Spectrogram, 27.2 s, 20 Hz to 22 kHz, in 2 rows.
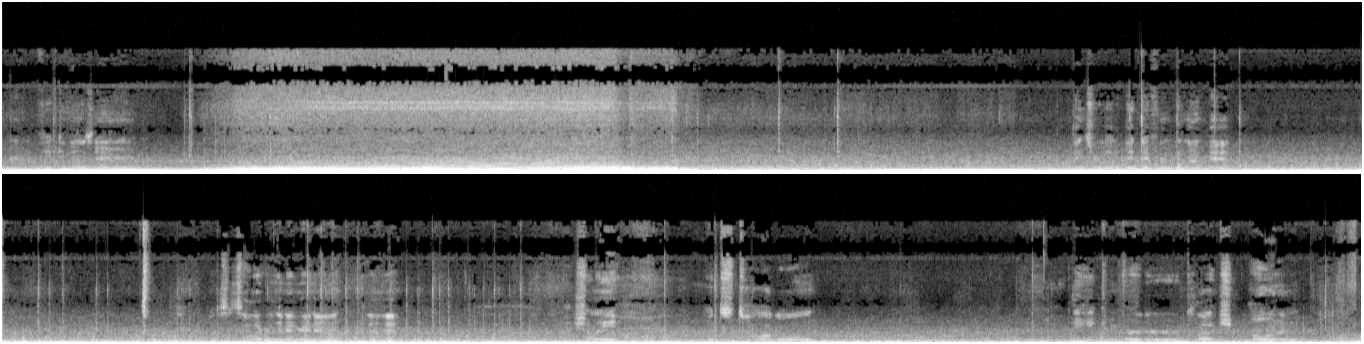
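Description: A car with a 6L80 automatic transmission accelerates at wide open throttle with a loud engine roar rising in pitch and revs climbing, then dropping into a steady drone as the pull continues. Someone talks over the engine noise.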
